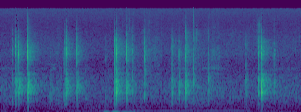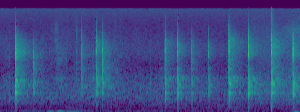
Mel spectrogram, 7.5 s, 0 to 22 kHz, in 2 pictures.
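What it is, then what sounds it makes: Leather high heel shoe tapped with fingernails. An empty, hollow purple leather high heel pump is held close and tapped quickly with long red nails on its outer side and heel. Around 25 sharp, dry clicks come in quick irregular bursts, bright with a peak near 3 kHz and no low end. Each dies away almost instantly.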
